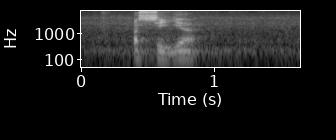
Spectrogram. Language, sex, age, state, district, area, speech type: Punjabi, male, 30-45, Punjab, Gurdaspur, rural, spontaneous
